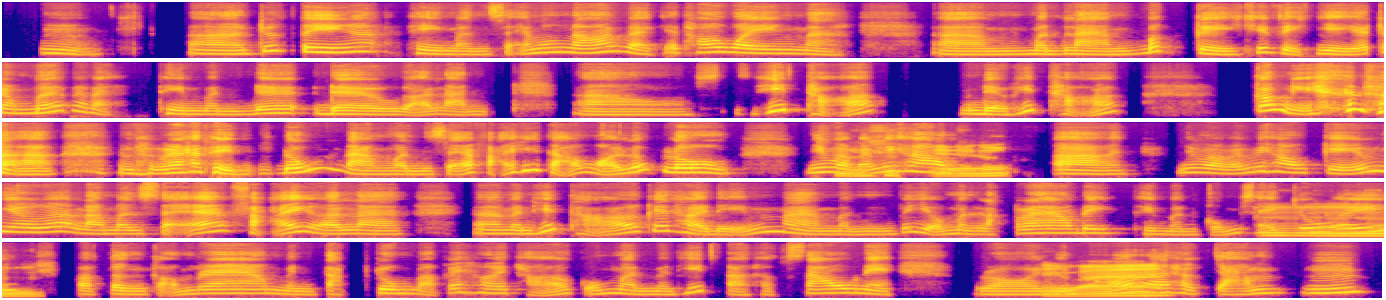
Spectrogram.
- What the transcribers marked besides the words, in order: other background noise; laughing while speaking: "nghĩa là thật ra"; tapping; chuckle
- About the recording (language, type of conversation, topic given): Vietnamese, podcast, Bạn có thói quen nào trong bếp giúp bạn thấy bình yên?
- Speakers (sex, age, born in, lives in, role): female, 30-34, Vietnam, Vietnam, guest; male, 30-34, Vietnam, Vietnam, host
